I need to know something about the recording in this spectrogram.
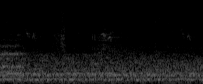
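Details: Steady, dense buzzing of many honey bees at an apiary during the honey harvest on 15 July 2016, a continuous low drone with no breaks.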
